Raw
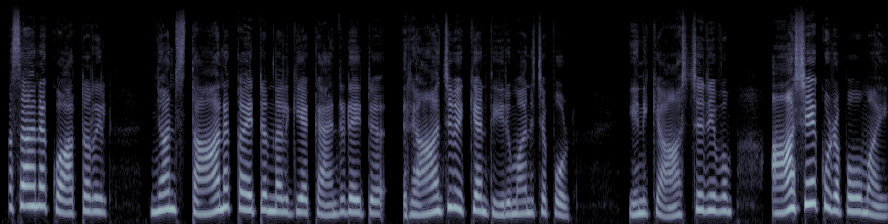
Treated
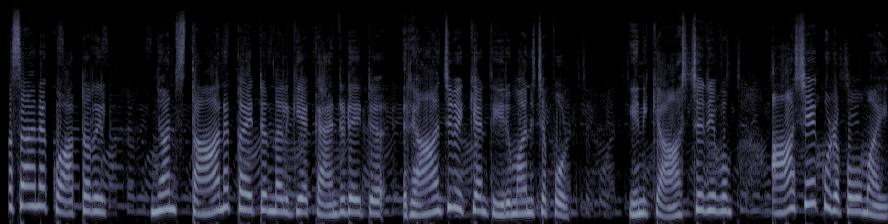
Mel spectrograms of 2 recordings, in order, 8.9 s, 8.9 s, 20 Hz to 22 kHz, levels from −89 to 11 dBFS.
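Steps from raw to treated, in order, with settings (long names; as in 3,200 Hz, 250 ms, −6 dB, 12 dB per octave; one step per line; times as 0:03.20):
low-shelf EQ 140 Hz −11.5 dB
downward compressor 12 to 1, threshold −31 dBFS, peak gain reduction 14.5 dB
gain into a clipping stage and back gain 27 dB
on a send: feedback echo with a high-pass in the loop 441 ms, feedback 68%, high-pass 270 Hz, level −21.5 dB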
